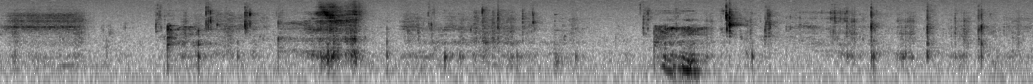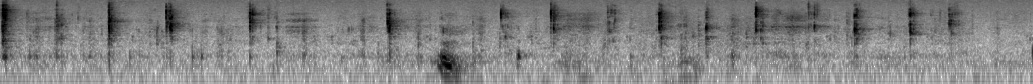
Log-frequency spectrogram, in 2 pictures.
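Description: A man chewing food close to the microphone. A quick run of short smacks and clicks fills most of the stretch, with a few brief low hums between mouthfuls.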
